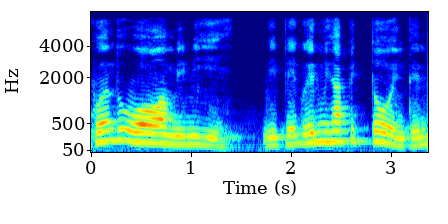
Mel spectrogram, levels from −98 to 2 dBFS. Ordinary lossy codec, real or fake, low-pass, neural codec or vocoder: none; fake; 7.2 kHz; codec, 16 kHz, 8 kbps, FreqCodec, smaller model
